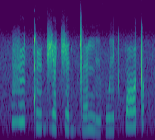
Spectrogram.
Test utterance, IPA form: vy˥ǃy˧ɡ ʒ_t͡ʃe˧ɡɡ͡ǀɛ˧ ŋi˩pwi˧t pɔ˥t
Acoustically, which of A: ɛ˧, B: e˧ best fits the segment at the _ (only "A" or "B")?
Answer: A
